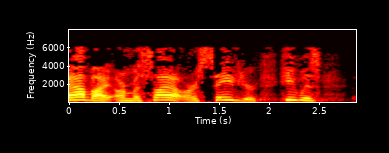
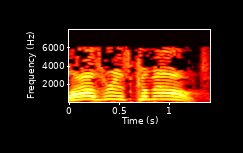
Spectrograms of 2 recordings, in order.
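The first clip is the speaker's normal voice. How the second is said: very loud, high call, almost a yell; 7 semitones higher, 11 dB louder than usual. Retelling a bible story, acting out a loud call, almost yelling. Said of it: "called in a loud voice, almost yelling".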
